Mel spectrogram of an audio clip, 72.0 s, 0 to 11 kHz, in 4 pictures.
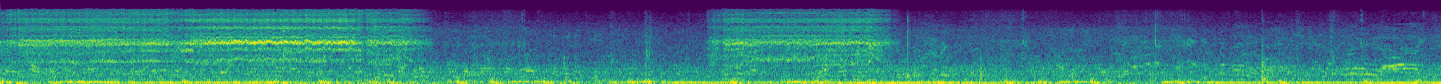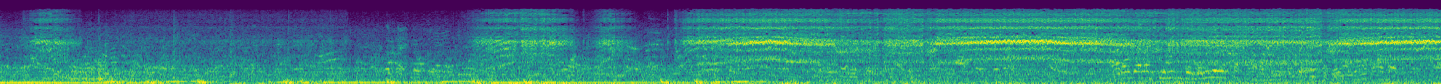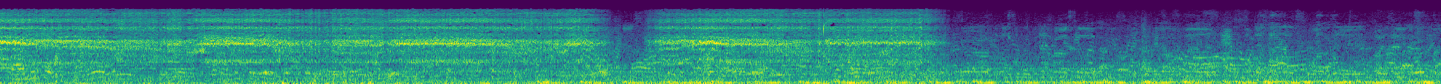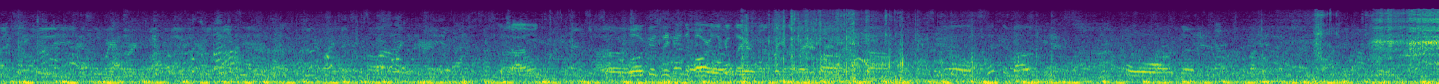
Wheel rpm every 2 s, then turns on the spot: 110, 120, 90, 0, 30, 70, 0, 20, 0, 10, 20, 10, 50, 60, 110, 110, 110, 110, 110, 110, 110, 90, 80, 100, 0, 0, 0, 0, 0, 0, 0, 0, 0, 0, 0, 30.
14-16 18-24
